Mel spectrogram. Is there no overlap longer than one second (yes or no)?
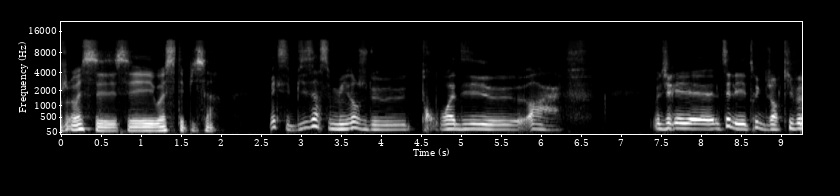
yes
